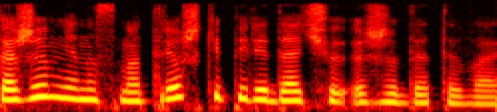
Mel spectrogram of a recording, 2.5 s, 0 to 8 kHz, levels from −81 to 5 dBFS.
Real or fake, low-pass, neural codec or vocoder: real; 7.2 kHz; none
